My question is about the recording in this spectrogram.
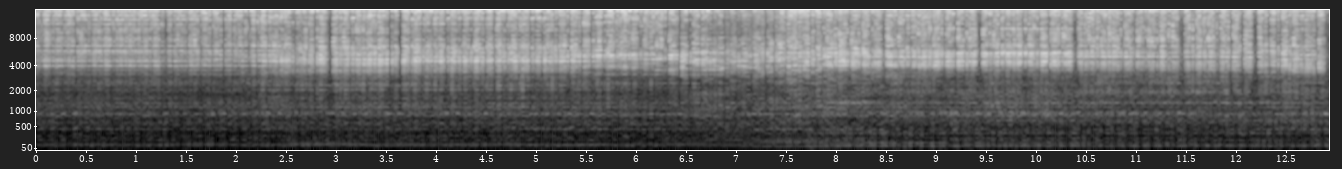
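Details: Rattle from the crankshaft pulley area at the front of a VW EA111 engine: irregular light rattling about three times a second over a hissy running engine; cause unconfirmed, owner asks for a solution.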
